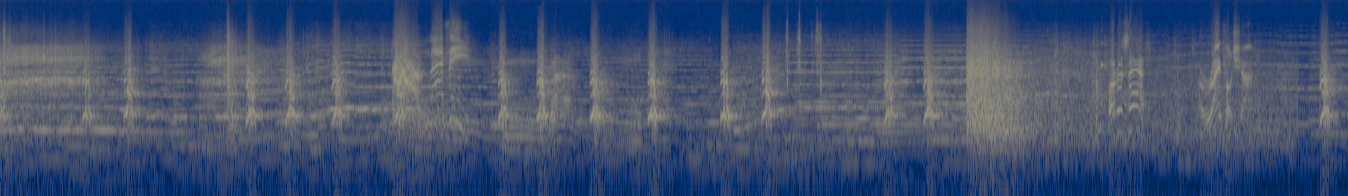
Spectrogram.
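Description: Rough collie barking over and over, about one bark a second, over background music. A longer, harsh snarl from a cougar cuts in about three-quarters of the way through.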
